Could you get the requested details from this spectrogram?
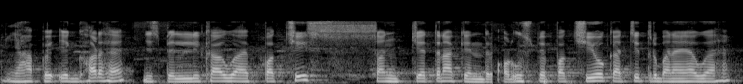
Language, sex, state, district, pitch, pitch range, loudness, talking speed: Hindi, male, Bihar, Saran, 145 Hz, 135-155 Hz, -21 LUFS, 175 wpm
